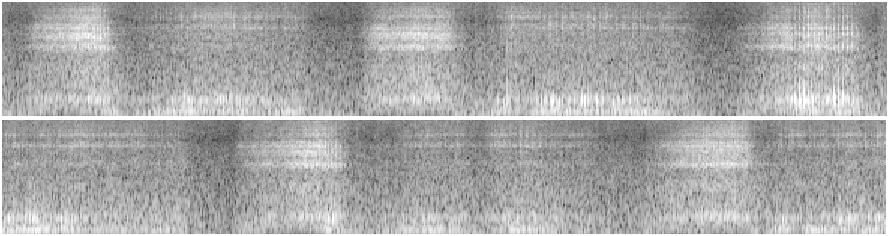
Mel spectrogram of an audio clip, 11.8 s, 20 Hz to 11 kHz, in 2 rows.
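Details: Sleeping dog Cleo, recorded 12-12-13, gives five raspy snores at a regular rhythm of about one every 2.5 seconds, each a breathy hiss over a low rumble, with no other sounds.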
